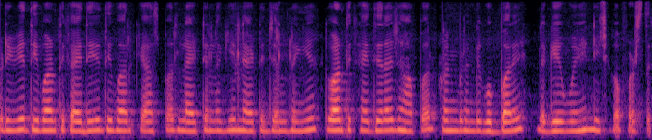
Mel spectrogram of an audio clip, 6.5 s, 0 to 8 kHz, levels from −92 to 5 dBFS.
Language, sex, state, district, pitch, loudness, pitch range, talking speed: Hindi, female, Uttar Pradesh, Jalaun, 210 Hz, -26 LUFS, 205-220 Hz, 285 wpm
